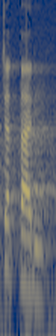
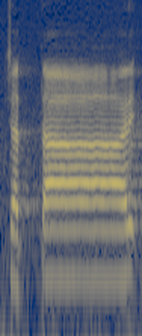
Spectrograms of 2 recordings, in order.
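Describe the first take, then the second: First: The final vowel is drawn out long. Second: The final vowel is kept short. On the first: The speaker calls it wrong. "तो आप बोलते हैं चत्तारी, तो इसमें रा में बड़ी की मात्रा हो जाती है, ये गलत हो जाता है।" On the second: The speaker calls it right. "रा में छोटी की मात्रा होने से उसका उच्चारण लघु कहलाता है"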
